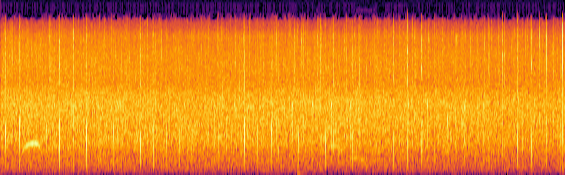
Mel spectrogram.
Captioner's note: applause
